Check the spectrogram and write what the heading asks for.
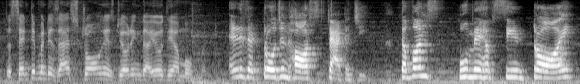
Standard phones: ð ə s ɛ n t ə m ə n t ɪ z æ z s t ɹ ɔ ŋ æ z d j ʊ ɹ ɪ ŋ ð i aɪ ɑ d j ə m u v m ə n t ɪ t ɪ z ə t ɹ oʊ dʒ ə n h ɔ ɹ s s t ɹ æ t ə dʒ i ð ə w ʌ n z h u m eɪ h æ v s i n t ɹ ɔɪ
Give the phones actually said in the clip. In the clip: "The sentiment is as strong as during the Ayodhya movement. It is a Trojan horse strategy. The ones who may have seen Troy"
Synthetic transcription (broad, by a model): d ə s ɛ n t ə m ə n t ɪ z æ z s t ɹ ɔ ŋ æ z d j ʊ ɹ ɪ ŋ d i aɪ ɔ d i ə m u v m ə n t ɪ t ɪ z ə t ɹ oʊ dʒ ə n h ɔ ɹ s s t ɹ æ t ə dʒ i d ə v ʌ n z h u m eɪ h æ v s i n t ɹ ɔɪ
